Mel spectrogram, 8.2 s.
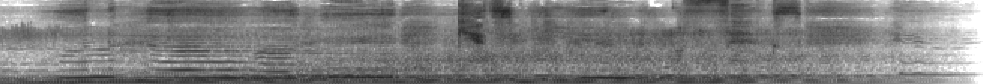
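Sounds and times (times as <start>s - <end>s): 
distorted sound: 0.2s - 8.0s.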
